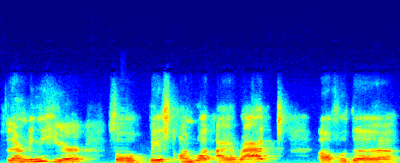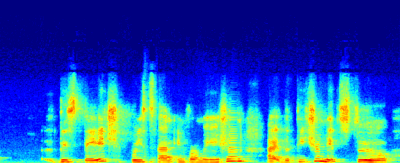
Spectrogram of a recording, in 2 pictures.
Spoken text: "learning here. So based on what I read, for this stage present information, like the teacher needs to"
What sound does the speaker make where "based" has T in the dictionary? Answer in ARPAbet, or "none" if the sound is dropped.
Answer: T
